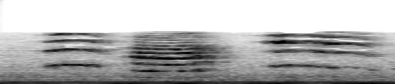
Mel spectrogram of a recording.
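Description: A British Shorthair cat gives three drawn-out, harmonic meows, the middle one louder and wavering.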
